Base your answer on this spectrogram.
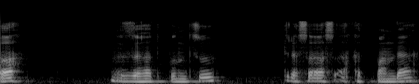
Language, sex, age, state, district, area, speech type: Kashmiri, male, 18-30, Jammu and Kashmir, Kulgam, rural, spontaneous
